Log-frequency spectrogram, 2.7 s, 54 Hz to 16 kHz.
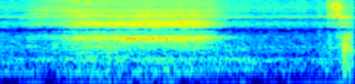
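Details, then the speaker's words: Adult man (father) sleeping at 1:40 a.m., snoring very loudly: a single long, loud, rasping snore on one breath; ordinary heavy snoring. "Meu pai deve tá dormindo, tá roncando muito."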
